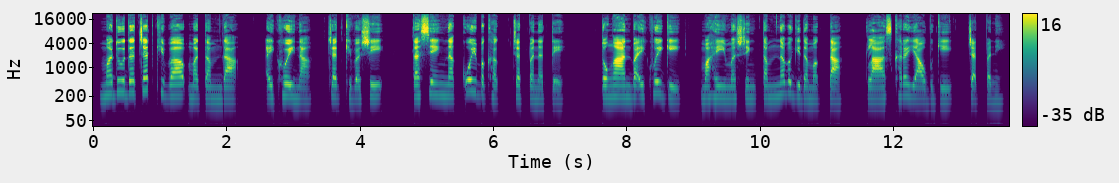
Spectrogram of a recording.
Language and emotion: Manipuri, neutral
